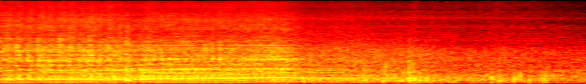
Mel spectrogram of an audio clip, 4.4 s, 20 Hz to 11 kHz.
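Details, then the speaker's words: 1995 Pontiac Firebird Formula with 1994 LT1, cold first start of the day, new Opti, ICM, coil, plugs and wires, no codes: idles and drives fine on light throttle, but past a quarter pedal revs stumble and sag, a misfire under load. "It sounds good when it idles. Now a little bit of gas. Goes good with a little bit of gas. As soon as I push it more than a quarter of a pedal though,"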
